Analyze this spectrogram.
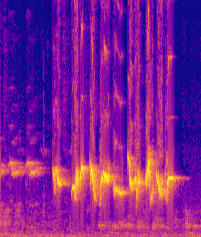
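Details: Full, lively robin lure song: a thin steady whistle, then about two and a half seconds of fast, loud, slurred warbling phrases that rise and fall continuously.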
